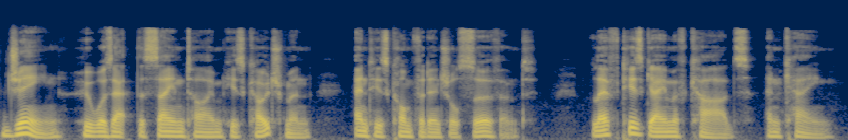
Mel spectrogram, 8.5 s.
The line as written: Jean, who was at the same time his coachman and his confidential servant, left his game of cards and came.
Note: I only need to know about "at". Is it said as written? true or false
true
